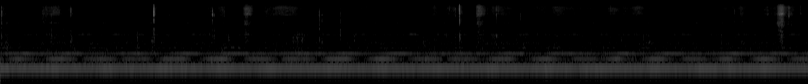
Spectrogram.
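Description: A steady low electrical or mechanical hum, with a fainter tone pulsing over it about twice a second. Over it come a few faint light ticks and scratches of a damp paintbrush working on watercolour paper.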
